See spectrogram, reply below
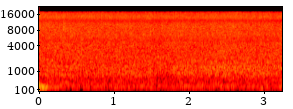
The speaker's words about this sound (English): spraying water into the bath, and here's some bubble bath. Squeeze that in, and now it's starting to make some bubbles.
